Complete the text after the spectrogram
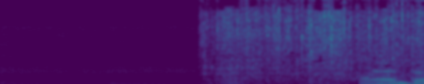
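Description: A plastic bag crinkles as a hand handles it.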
